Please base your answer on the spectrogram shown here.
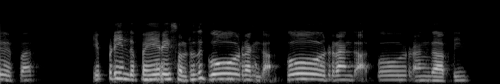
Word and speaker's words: கௌரங்கா: உச்சரிக்க வேண்டும் கௌரங்கா கோரன் இப்போ பாரினஸ்கல்லாம் எப்படி சொல்லுவார்னா கௌரங்கா அவங்களுக்கு சொல்ல தெரியாது அப்ப கோ அப்படின்னா போ ரன் அப்படின்னா ஓடுறது அத இங்கிலீஷ்ல வந்து கோரன் கோரங்கா கோரங்கா கோரங்க அப்படின்னு சொல்லி அவர அவங்களுக்கு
